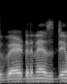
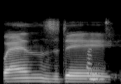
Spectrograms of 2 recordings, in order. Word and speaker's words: Wednesday: जी, ये वेडनेसडे मत बोलना इसको बच्चों. This the correct pronunciation of this word is Wednesday. वेंसडे.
